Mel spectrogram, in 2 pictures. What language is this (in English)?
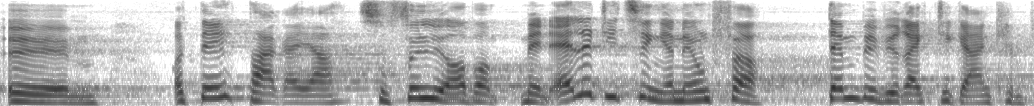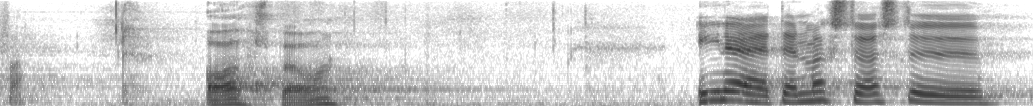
Danish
